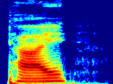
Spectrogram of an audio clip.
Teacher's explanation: these sounds are pnom are pronounced at the alveolar Ridge so there is a closure at the alveolar Ridge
